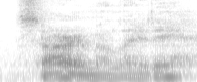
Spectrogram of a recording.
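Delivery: low, quiet, creepy murmur of a stalker; a hushed, creepy bow of a line; creepy Anakin. Retold or imitated. Anakin creeping on Padme as she walks off, low and hushed. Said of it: "And he looks so creepy".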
